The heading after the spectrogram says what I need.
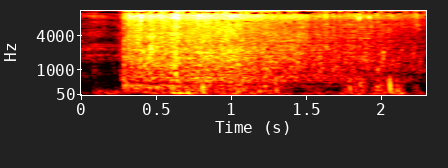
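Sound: waves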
